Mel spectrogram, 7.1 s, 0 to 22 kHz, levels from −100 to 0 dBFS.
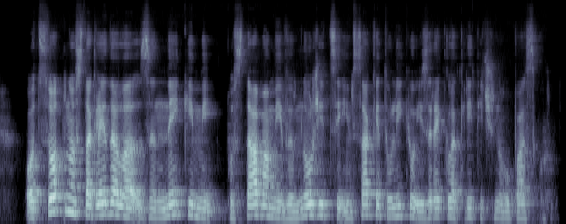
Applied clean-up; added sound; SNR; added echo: neural mask model Resemble Enhance denoiser.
